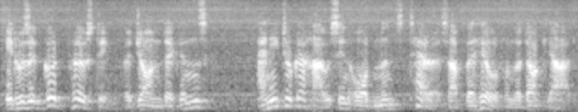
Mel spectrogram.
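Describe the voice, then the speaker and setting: A man reading scripted documentary narration in a measured, formal storytelling manner, on an old cassette recording. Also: lowish voice, sing-song, a little hiss or hum, rough recording.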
